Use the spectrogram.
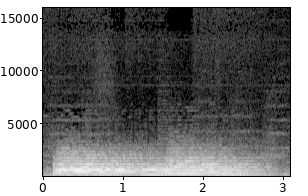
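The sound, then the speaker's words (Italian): A bell chime marking the exact time in the afternoon: one loud, sustained, ringing tone rich in overtones that fades slowly over about three seconds, heard alone. “Quando sentirete il rintocco saranno esattamente le 3:49 pomeridiane, ora media della costa orientale.”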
